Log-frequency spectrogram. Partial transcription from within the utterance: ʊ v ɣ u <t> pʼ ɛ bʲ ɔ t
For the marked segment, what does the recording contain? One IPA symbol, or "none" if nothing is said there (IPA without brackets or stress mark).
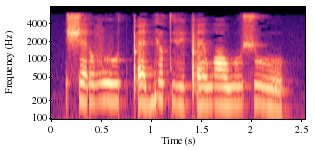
t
